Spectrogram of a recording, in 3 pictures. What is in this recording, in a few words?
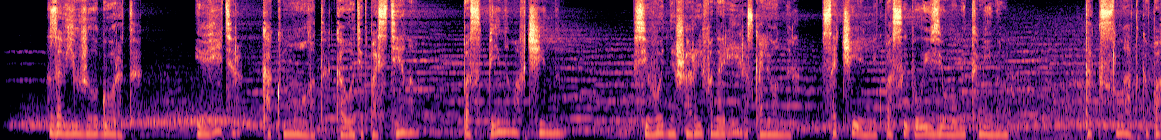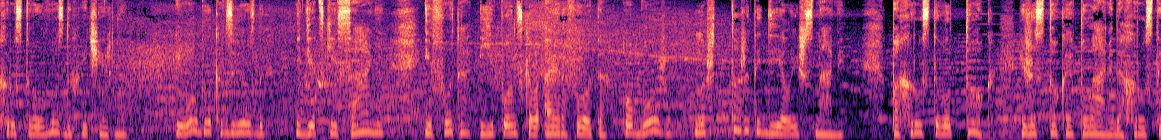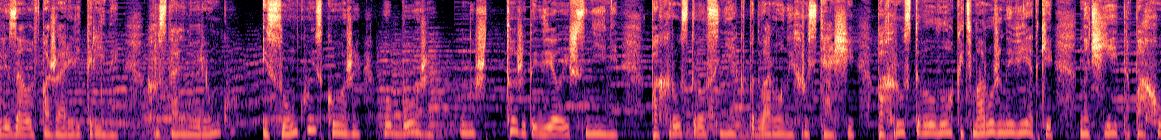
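Russian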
